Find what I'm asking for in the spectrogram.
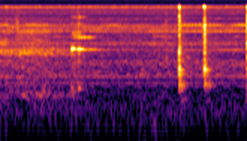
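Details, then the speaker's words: Chest freezer that won't cool while its fan still runs; the compressor started briefly and died. The overload gives sharp, separate click-clack sounds with no steady motor hum, possibly from overheating, high amps or a failed start. Overload protector clicking. "terdengar juga ya untuk overloadnya bunyi cetak-cetik teman-teman ini karena adanya over panas atau adanya ampere tinggi atau adanya gagal Star kita belum mengetahui"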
